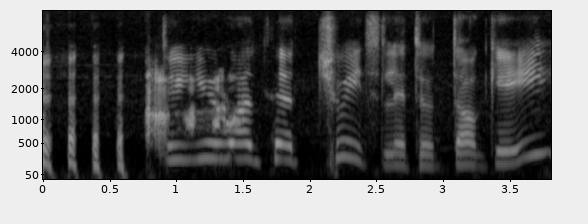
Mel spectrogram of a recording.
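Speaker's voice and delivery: put-on very high, doting elderly woman voice. Narrating a story scene, voicing an old lady who greets the group, old lady voice. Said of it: "you're gonna do old lady voice".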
